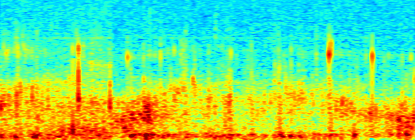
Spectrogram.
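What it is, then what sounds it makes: Rubber ball filled with water gel beads. A palm-sized translucent rubber stress ball full of red and green water gel beads is squeezed and squished in the hands, with long nails pressing into it. It gives a continuous low, wet squelching and rumbling, with short bright clicks and pops scattered throughout.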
